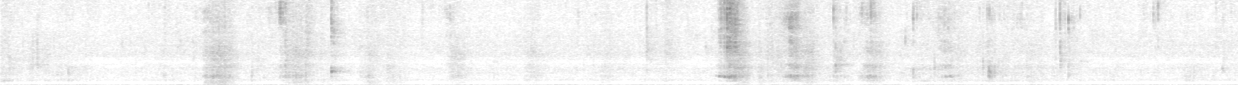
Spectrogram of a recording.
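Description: Cheetos Crunchy Flamin' Hot chips being bitten and chewed up close, irregular crisp crunches with one louder snap midway, over a low steady background hum.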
